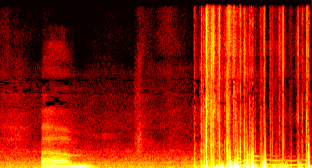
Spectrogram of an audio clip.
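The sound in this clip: Sacred Forest Oracle card deck being shuffled and drawn: a short voiced sound, a pause, then a dense run of quick papery riffling and rustling that grows louder toward the end.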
